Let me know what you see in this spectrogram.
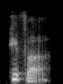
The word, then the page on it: hypha: Indian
